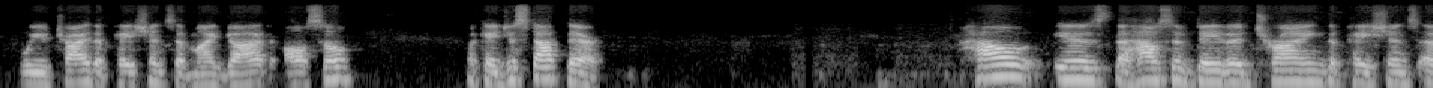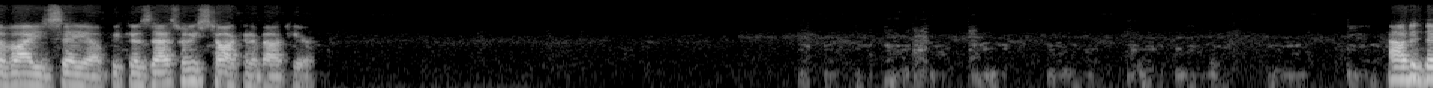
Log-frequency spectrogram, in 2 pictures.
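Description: An older man speaks calmly into a microphone, as if over an online call.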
